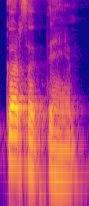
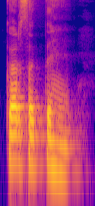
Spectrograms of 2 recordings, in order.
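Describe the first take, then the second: No difference in how they are said.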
